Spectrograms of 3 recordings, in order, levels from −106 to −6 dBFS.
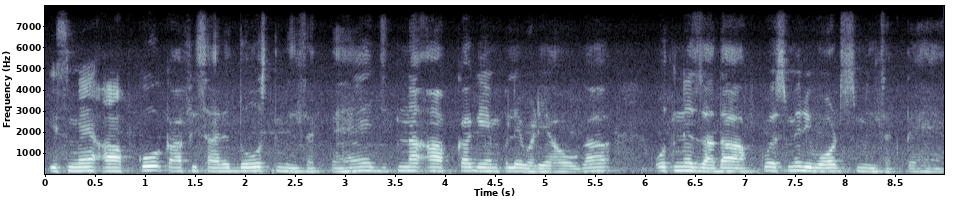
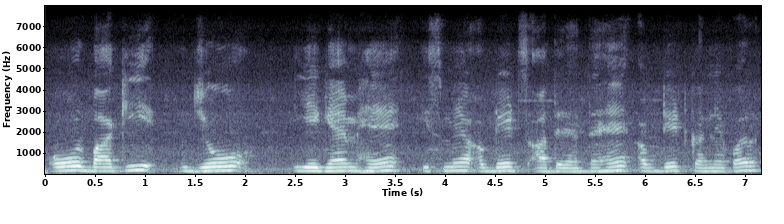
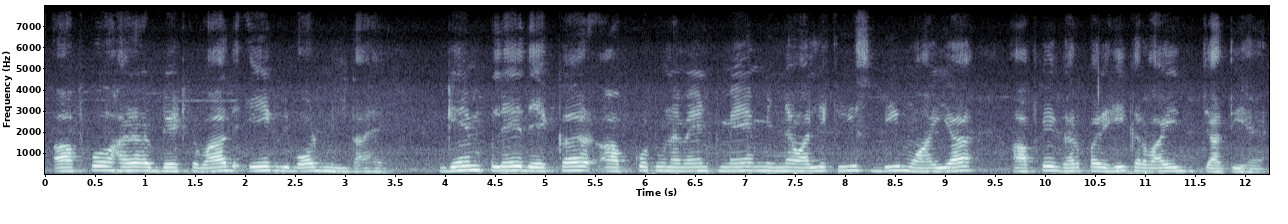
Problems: background sounds at intervals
